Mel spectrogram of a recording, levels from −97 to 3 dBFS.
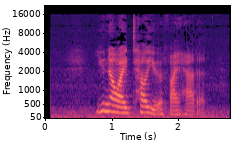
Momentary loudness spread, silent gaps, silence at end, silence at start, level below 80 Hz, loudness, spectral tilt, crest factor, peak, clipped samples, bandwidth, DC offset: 24 LU; none; 0 s; 0.1 s; -46 dBFS; -25 LUFS; -4.5 dB/octave; 20 dB; -6 dBFS; under 0.1%; 16 kHz; under 0.1%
